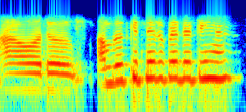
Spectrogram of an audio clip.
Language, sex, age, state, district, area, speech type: Hindi, female, 18-30, Uttar Pradesh, Prayagraj, rural, conversation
